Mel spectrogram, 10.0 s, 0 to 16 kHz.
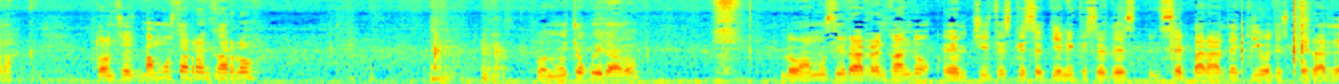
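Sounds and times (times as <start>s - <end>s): man talking: 0.0s - 2.1s, 3.8s - 5.0s, 5.8s - 10.0s.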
